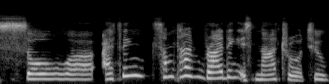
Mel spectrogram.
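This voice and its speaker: Recorded with a dry, close sound and no echo, a woman speaks at a high pitch with a Vietnamese accent. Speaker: author and math professor. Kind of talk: radio interview. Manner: halting, many fillers and repetitions.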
